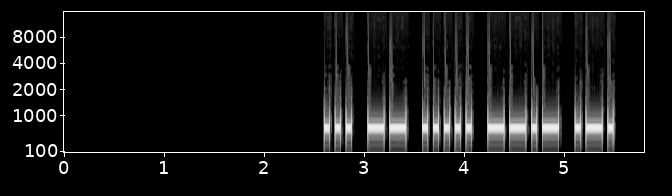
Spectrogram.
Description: Morse code, heard as a keyed tone, about 21 wpm, 700 Hz. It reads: SM5QR
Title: DXCC-100 Call Signs - 5 Characters - Repeated 3x - 22wpm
